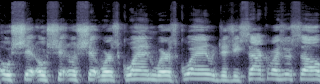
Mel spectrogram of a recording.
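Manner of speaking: ordinary talk, nothing marked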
